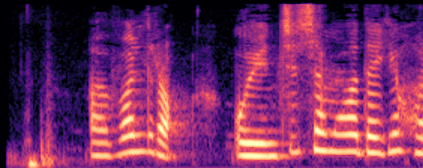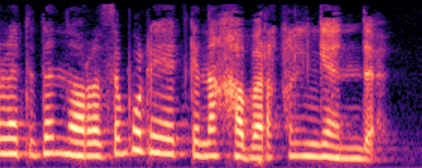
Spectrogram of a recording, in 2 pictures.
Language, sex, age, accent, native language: Uzbek, female, under 19, Qoraqalpog'iston, Karakalpak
